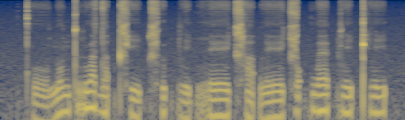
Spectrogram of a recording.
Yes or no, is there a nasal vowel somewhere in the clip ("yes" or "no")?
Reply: no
